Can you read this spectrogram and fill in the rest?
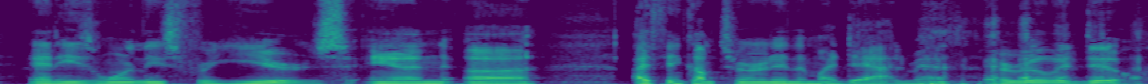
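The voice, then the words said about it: Strong California accent. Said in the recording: “super California accent”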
